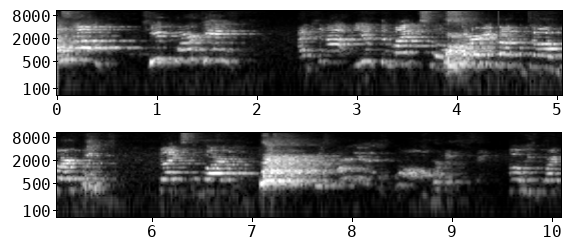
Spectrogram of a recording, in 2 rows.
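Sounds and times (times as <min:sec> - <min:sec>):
dog barking: 0:03.8 - 0:04.4, 0:05.2 - 0:05.6, 0:07.0 - 0:08.2.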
